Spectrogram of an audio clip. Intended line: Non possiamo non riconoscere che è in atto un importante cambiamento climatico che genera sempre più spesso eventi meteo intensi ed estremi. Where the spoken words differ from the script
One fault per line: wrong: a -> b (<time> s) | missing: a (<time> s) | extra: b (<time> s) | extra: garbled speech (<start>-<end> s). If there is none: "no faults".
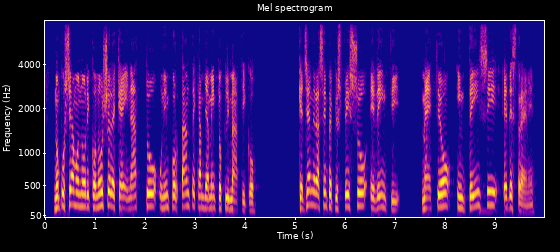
no faults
